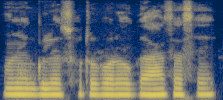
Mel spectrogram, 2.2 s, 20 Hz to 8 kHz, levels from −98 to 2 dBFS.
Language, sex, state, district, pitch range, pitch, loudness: Bengali, male, West Bengal, Cooch Behar, 130-135 Hz, 135 Hz, -15 LUFS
